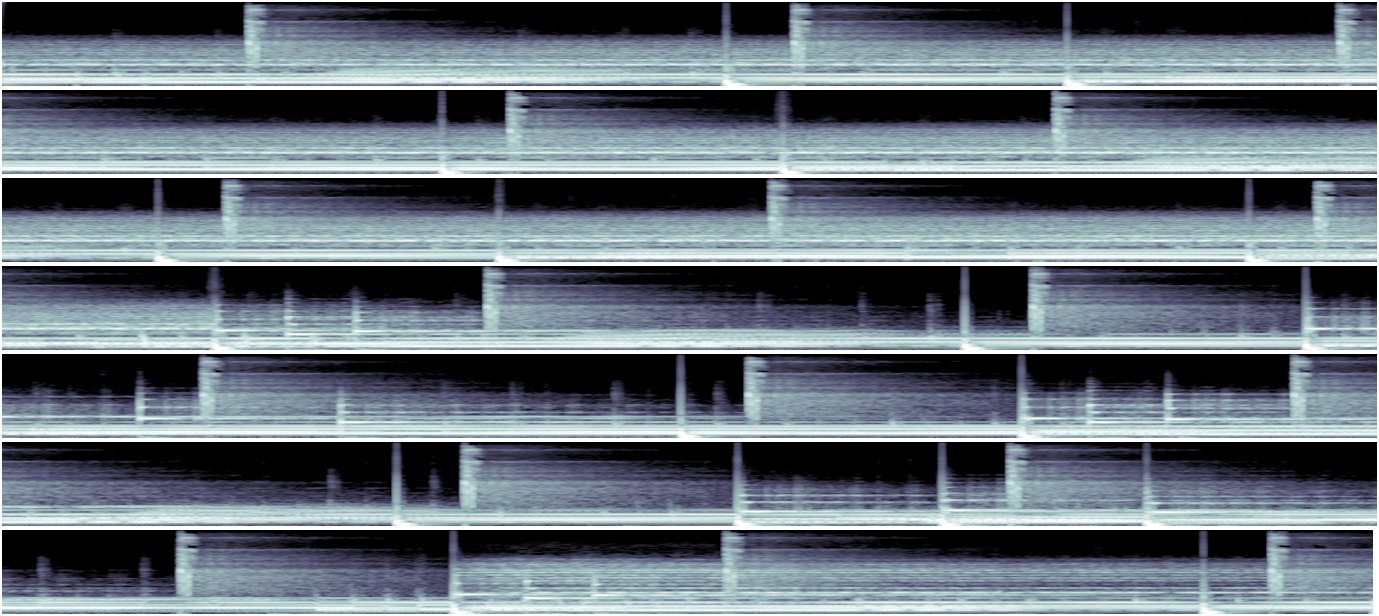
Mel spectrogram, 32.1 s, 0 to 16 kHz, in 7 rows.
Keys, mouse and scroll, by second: 1.1 click, 3.6 click, 5.5 click, 6.0 KP_Subtract, 6.7 KP_7, 7.5 KP_Enter, 9.9 click, 12.6 click, 13.7 KP_0, 14.0 KP_Decimal, 14.4 KP_7, 14.6 KP_5, 15.0 KP_Enter, 16.2 scroll up 2, 17.4 click, 19.8 click, 20.9 KP_1, 21.1 KP_2, 21.5 KP_Enter, 22.4 scroll down 1, 23.5 scroll down 1, 25.6 click, 26.1 space, 29.2 click, 31.1 click.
